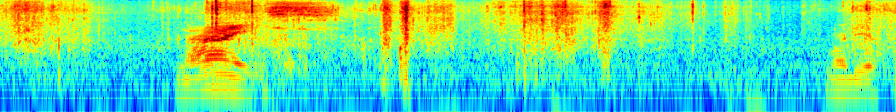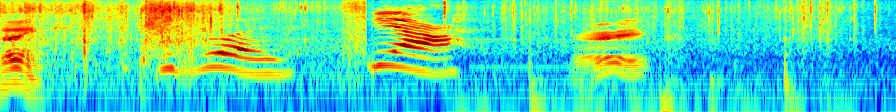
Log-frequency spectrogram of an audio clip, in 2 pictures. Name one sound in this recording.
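A toddler babbles and speaks in a high voice close by.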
